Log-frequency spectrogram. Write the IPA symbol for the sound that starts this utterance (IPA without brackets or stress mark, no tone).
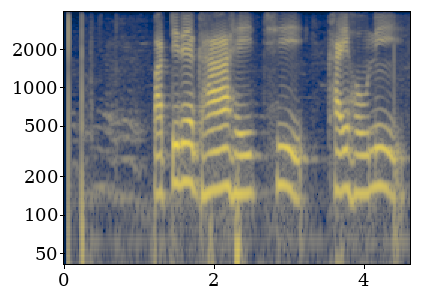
p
